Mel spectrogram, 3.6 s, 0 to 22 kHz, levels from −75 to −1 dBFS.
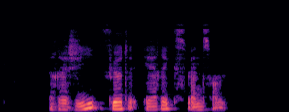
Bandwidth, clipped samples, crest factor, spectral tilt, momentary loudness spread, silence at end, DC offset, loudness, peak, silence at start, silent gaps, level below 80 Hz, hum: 9.4 kHz; under 0.1%; 20 dB; -7 dB/octave; 11 LU; 0.8 s; under 0.1%; -29 LUFS; -10 dBFS; 0.6 s; none; -66 dBFS; none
